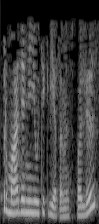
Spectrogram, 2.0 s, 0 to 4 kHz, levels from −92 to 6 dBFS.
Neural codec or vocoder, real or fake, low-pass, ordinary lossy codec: none; real; 3.6 kHz; MP3, 16 kbps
